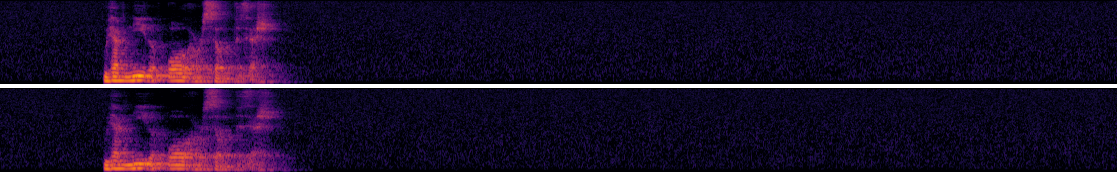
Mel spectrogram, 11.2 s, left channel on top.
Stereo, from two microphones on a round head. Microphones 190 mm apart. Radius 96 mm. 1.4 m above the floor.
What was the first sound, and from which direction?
A man speaking, 55° left (ahead or behind).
